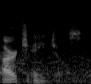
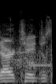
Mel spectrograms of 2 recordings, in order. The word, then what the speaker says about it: Archangels: All right, we're being yelled at in the live chat that it's Archangels, not Archangels. I pronounce it as Arch, like the St. Louis Arch.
